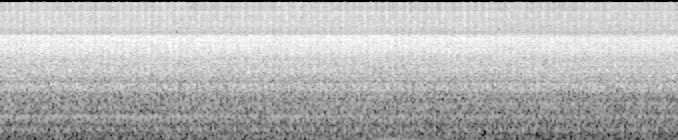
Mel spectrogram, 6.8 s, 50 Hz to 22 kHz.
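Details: Toyota Corolla 150 engine idling after replacing the cracked, loose alternator overrunning clutch that caused knocking and rattling: steady, even hiss and hum with no tapping or rattle from the engine front, running smoothly.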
